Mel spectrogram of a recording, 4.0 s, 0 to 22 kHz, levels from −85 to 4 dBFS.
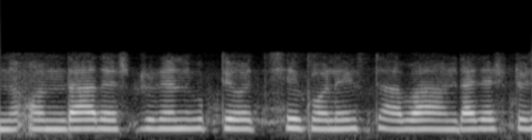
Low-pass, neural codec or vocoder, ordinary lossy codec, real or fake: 5.4 kHz; codec, 16 kHz in and 24 kHz out, 0.9 kbps, LongCat-Audio-Codec, fine tuned four codebook decoder; Opus, 64 kbps; fake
